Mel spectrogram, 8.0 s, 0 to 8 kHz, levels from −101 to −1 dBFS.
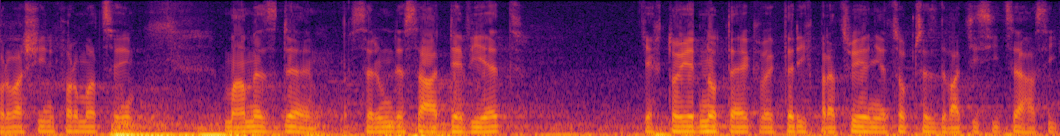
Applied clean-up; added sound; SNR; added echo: none; Thunder; -1 dB; none.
